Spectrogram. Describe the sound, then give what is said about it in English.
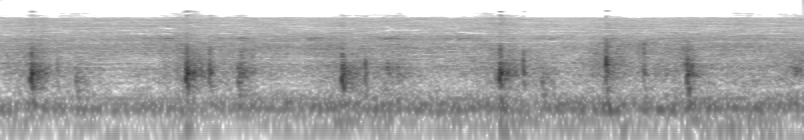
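Hard-soled footsteps click and echo along a dark, deserted street at a steady walking pace, about eight sharp steps over a low background hum, with no one speaking. “My footsteps echoed in the quiet street.”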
